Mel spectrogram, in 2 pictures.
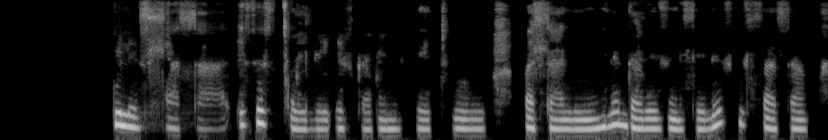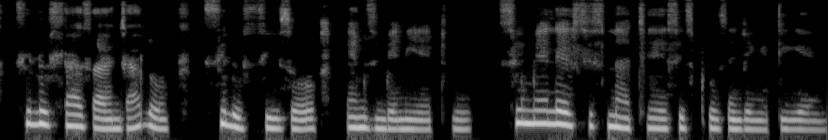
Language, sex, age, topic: North Ndebele, female, 25-35, health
